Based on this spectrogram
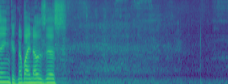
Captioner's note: audience laughing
